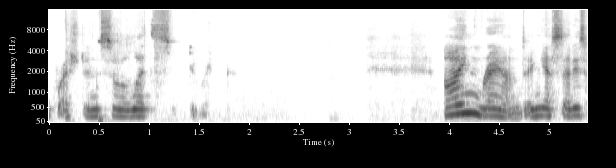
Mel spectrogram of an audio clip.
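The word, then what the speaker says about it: Ayn: after a Scandinavian writer so it is Ein as in mine like mine minus the M anyway Ein Rand what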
